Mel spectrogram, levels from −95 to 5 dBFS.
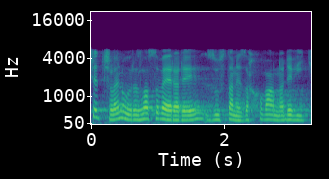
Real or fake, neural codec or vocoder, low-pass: real; none; 5.4 kHz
